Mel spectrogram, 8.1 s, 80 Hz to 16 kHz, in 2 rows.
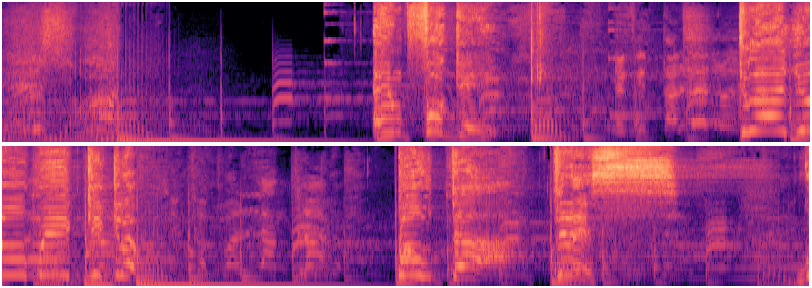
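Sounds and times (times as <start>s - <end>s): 
Cuban reparto music: 1.4s - 8.0s
reparto singer singing melodic vocal: 1.9s - 8.0s.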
